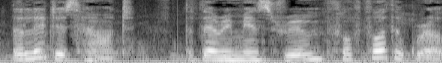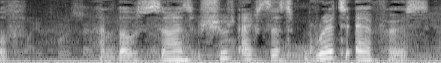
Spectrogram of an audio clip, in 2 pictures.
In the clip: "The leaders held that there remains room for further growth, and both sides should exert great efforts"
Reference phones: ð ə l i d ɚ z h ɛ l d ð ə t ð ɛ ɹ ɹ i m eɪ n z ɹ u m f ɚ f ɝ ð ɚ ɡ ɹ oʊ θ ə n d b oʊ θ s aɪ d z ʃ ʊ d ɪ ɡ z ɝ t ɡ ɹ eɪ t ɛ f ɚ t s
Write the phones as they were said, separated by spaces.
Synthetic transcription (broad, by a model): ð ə l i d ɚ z h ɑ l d ð ə t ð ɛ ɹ ɹ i m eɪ n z ɹ u m f ɚ f ɝ ð ɚ ɡ ɹ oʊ f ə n b oʊ θ s aɪ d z ʃ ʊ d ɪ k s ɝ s ɡ ɹ eɪ t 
